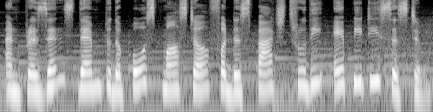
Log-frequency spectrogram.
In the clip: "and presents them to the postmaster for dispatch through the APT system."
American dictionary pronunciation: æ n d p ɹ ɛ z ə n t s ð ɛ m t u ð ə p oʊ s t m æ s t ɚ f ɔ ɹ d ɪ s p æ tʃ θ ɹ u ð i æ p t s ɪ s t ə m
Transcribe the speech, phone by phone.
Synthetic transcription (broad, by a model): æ n d p ɹ ɛ z ə n t s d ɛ m t u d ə p oʊ s t m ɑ s t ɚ f ɔ ɹ d ɪ s p æ tʃ t ɹ u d i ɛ p t s ɪ s t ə m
